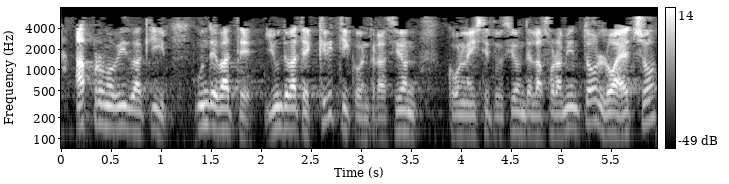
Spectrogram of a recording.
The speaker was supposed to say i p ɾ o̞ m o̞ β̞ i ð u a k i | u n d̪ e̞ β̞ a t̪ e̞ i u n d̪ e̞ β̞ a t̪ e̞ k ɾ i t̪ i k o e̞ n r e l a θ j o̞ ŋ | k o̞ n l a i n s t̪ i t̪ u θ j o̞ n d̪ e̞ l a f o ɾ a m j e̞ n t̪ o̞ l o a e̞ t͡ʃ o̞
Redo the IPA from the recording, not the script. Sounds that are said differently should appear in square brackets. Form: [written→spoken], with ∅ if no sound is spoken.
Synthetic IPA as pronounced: [i→a] p ɾ o̞ m o̞ β̞ i ð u a k i | u n d̪ e̞ β̞ a t̪ e̞ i u n d̪ e̞ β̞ a t̪ e̞ k ɾ i t̪ i k o e̞ n r e l a θ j o̞ ŋ | k o̞ n l a i n s t̪ i t̪ u θ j o̞ n d̪ e̞ l a f o ɾ a m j e̞ n t̪ o̞ l o a e̞ t͡ʃ o̞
